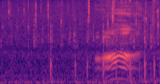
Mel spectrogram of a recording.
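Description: Coconut water poured out through a hole drilled in the shell: a short, light trickle with scattered dripping splashes, marked by a brief voiced exclamation midway.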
